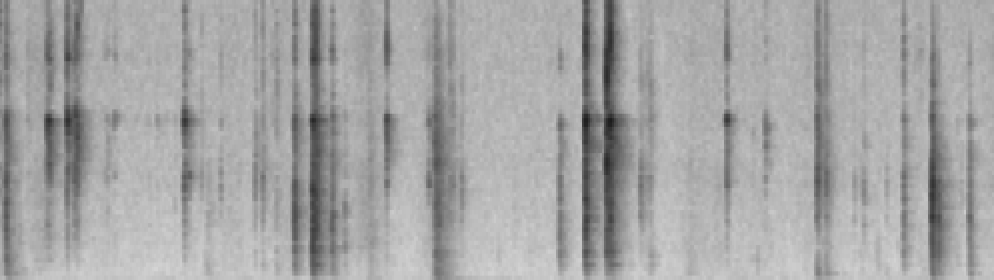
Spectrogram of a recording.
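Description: A small stack of composite clay/plastic poker chips held in both hands is clicked and riffled together by fingers with long nails. An irregular series of sharp, bright clacks rises above a quiet background, some single and some in quick clusters. Each click is high-pitched and dies away almost at once.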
